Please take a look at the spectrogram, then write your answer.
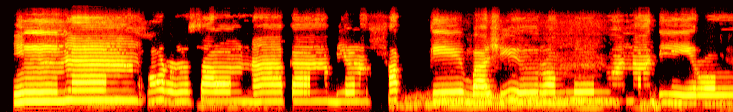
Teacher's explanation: roknya tafkhim ya. Dan inna ar ya, tebalkan dikit.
